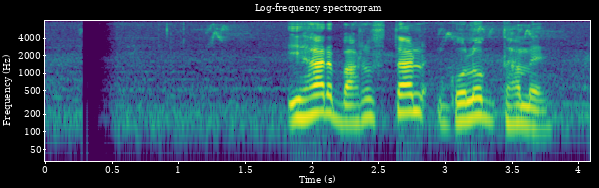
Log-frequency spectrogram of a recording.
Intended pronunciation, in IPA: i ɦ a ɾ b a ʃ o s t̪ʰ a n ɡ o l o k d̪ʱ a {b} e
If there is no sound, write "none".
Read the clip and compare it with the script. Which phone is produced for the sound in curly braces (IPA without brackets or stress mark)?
m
